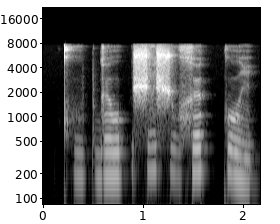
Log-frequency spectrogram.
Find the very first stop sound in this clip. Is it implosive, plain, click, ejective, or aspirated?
aspirated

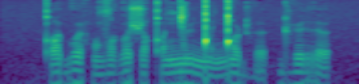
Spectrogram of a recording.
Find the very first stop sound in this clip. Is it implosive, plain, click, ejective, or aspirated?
ejective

